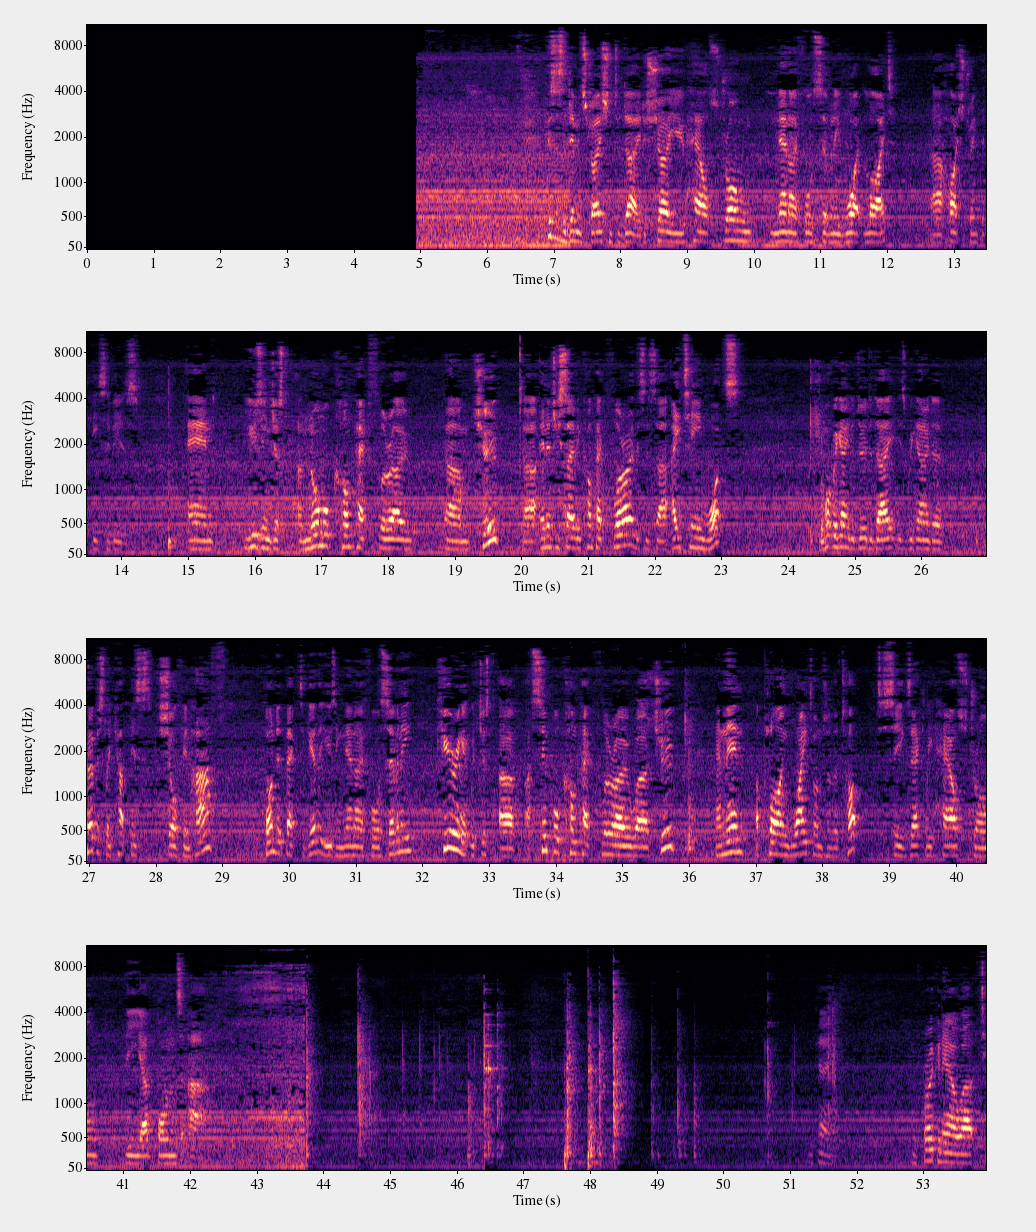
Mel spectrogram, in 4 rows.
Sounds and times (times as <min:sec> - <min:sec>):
Speech: 0:06.9 - 0:14.4, 0:15.0 - 0:23.4, 0:24.4 - 0:42.4, 0:51.3 - 0:51.8, 0:52.8 - 0:53.9.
